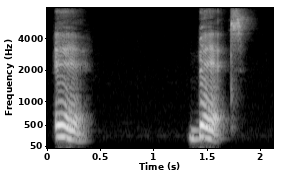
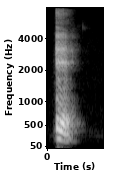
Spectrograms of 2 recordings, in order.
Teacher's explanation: When the I vowel is in a stressed syllable, the pitch of the voice glides up and then down. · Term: stressed I vowel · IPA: ɪ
